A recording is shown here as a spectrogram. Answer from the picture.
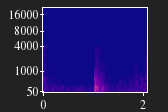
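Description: A single short thump about a second in, fading quickly: a glass mason jar being set down on a workbench.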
